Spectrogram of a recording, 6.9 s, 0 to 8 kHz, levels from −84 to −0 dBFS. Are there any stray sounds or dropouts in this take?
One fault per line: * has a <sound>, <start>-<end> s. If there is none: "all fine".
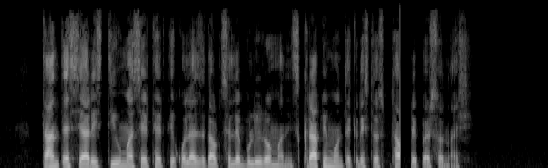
* has a dropout, 5.0-5.1 s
